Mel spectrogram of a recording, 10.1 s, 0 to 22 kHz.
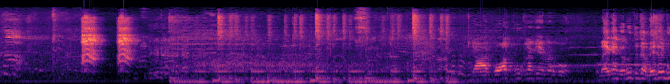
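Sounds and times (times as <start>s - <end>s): faint voices: 2.0s - 8.8s.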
